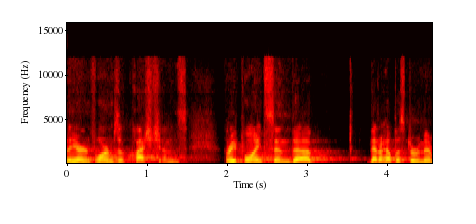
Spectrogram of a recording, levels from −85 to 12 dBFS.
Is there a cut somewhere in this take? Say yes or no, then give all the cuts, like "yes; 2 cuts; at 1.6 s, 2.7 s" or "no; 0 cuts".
no; 0 cuts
